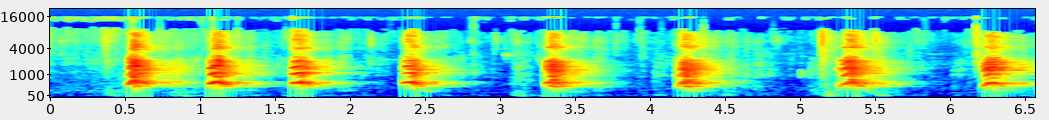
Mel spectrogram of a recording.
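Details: German Shepherd barking at shower time: eight sharp, loud barks spaced roughly every half to one second, each a short burst with strong mid-range harmonics, over a quiet background.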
